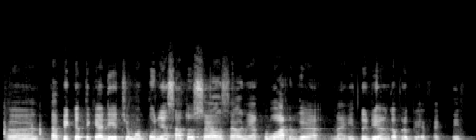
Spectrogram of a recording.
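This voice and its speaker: A woman activist answering interview questions in a measured way, often pausing on "eh" and starting points with "nah". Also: mid-range voice, a little mellow. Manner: measured, with frequent "eh" fillers and "nah" openers. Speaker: guest, women's rights activist.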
